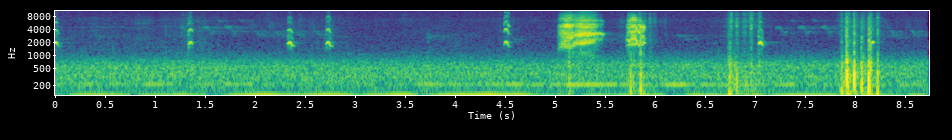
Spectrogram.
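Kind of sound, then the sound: bird, bird call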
